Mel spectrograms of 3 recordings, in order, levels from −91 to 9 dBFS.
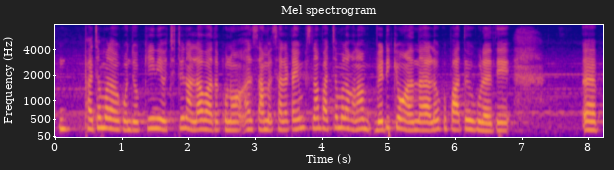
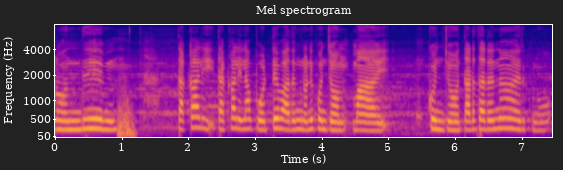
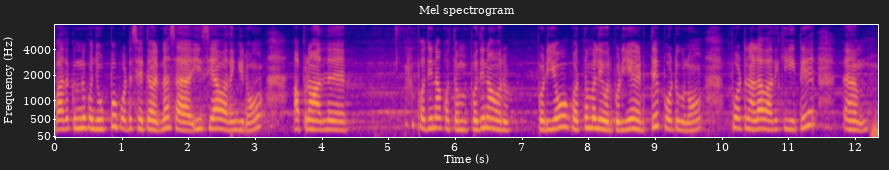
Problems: constant background noise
